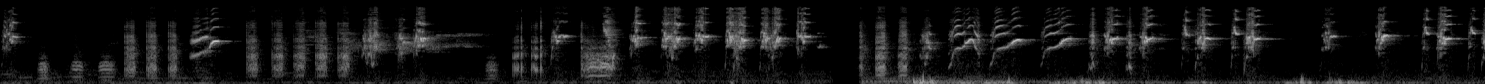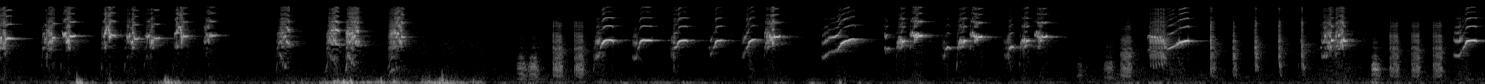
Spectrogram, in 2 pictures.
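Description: Javan myna (jalak kebo) chattering in bursts: fast runs of harsh clicks mixed with short downward-sliding whistled notes, broken by brief pauses. A low rumble sits under the calls for several seconds in the middle.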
